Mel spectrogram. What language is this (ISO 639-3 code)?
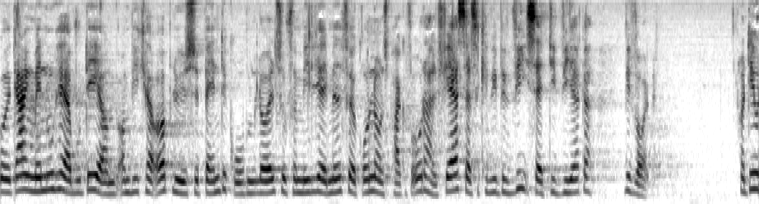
dan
